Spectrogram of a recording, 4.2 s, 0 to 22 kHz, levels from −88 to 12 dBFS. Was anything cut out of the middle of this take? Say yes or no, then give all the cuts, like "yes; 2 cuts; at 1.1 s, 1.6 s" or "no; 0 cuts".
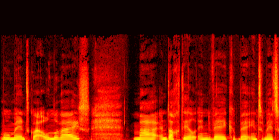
no; 0 cuts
